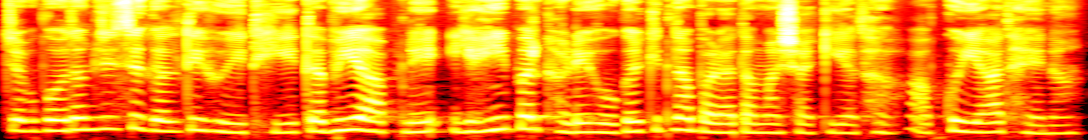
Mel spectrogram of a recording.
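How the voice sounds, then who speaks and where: A woman's voice: a little high, normal speed, close to an everyday voice. Proud older matriarch dressing people down, voiced by a woman narrator. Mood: taunting. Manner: reproachful, sharp-tongued, read out plainly.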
